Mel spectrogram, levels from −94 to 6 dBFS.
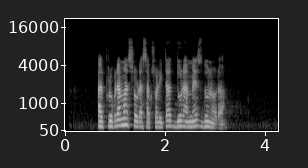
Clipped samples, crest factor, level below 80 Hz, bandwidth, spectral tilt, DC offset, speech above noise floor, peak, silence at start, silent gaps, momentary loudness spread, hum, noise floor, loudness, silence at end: under 0.1%; 24 dB; -80 dBFS; 11 kHz; -5.5 dB/octave; under 0.1%; 47 dB; -6 dBFS; 0.65 s; none; 8 LU; none; -75 dBFS; -28 LUFS; 1.05 s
